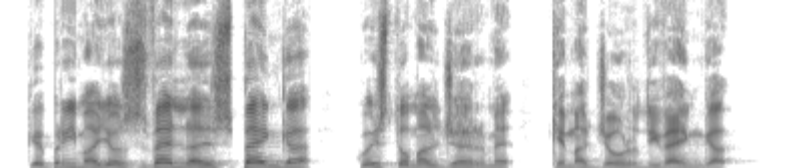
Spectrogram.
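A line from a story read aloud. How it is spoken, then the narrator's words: Shouting. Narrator (Italian): gridò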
